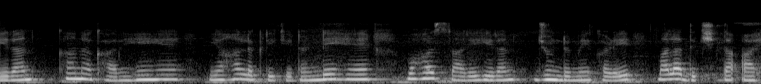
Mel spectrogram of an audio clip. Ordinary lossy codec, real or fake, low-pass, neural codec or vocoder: none; real; 7.2 kHz; none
